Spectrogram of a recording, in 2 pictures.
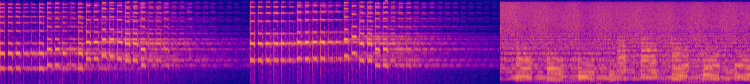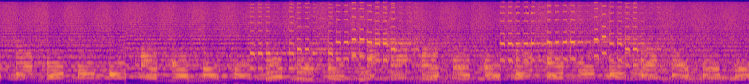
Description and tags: A small melody with a pad.
One-shot, pad, synth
